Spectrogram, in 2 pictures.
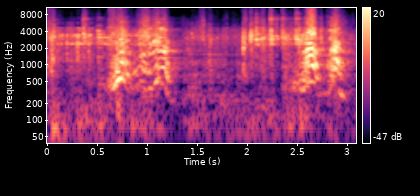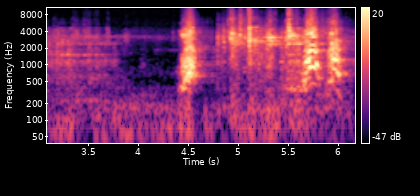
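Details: Pet dog in a fenced yard, the dog previously escaped many times. Loud, harsh barks come singly or in quick pairs, about four bursts spread over several seconds, with quiet gaps between.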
